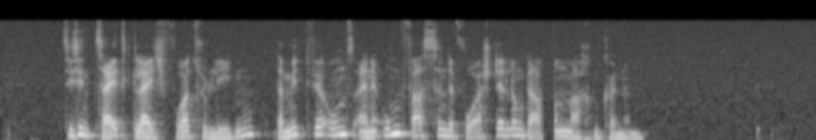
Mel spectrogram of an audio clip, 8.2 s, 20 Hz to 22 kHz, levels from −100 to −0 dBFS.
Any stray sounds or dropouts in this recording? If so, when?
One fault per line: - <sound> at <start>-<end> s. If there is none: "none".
- dropout at 5.4-5.5 s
